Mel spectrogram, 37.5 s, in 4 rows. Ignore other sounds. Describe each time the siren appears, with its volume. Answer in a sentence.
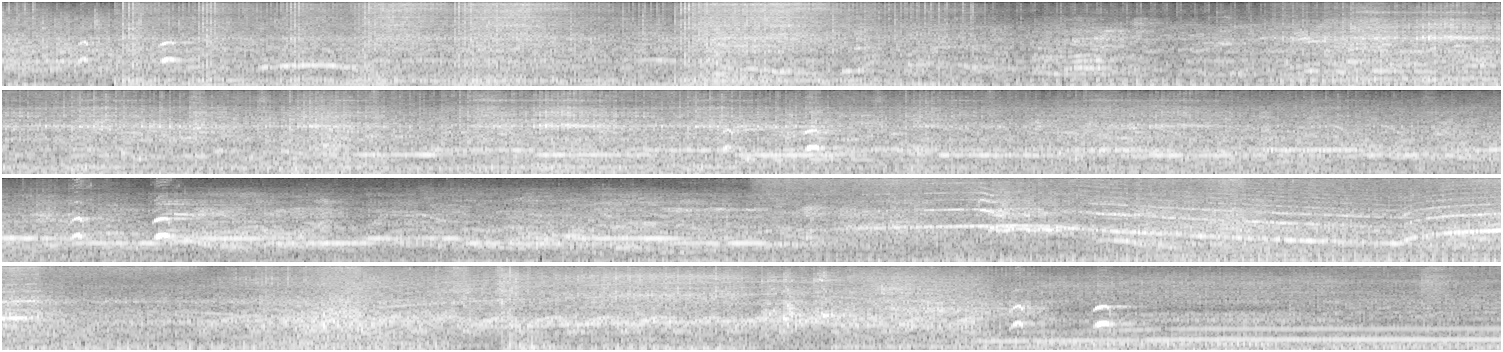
The siren can be heard from 11.2 to 37.4 s, at a steady volume.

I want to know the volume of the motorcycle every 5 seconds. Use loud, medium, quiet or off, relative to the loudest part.
loud, loud, loud, medium, medium, loud, loud, loud.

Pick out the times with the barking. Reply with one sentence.
You can hear the barking from 0.5 to 1.1 s, from 13.8 to 14.5 s, from 19.1 to 19.8 s and from 34.4 to 35.0 s.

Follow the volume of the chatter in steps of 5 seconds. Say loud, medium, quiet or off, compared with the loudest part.
loud, loud, loud, loud, loud, loud, off, off.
